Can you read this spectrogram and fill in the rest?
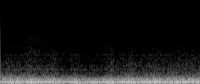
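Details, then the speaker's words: Jeep Grand Cherokee WJ, 209,000 km, driving after the fuel filter was replaced and a kinked fuel line repaired. An even low rumble with no misses, knocks or stumbles; the engine is purring. Normal running engine. "mean, it's purring. It is purring."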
